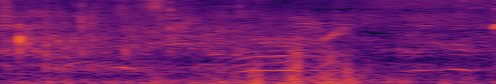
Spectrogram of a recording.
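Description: Several people's voices talking and calling out at once, over a low rumble that swells about two-thirds of the way through.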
